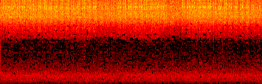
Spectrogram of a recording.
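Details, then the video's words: Chirping crickets, the males producing sound by running one wing over the serrated vein of the other. A shrill, high, ceaseless buzzing trill with faint rhythmic flutter throughout the short stretch. "Most relaxing cricket sound"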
